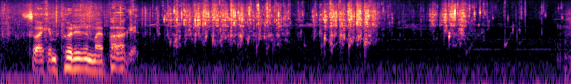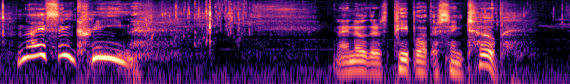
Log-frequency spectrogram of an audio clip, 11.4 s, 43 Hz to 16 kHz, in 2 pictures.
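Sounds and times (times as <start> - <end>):
running water rinsing a red golf ball: 0.0 - 5.8, 6.4 - 8.6
speech: 0.3 - 1.5, 5.9 - 7.2, 9.0 - 10.9.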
